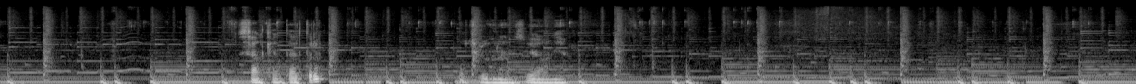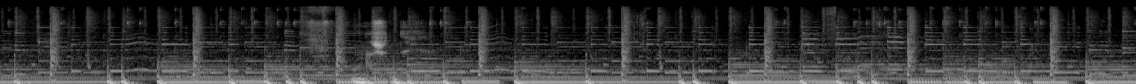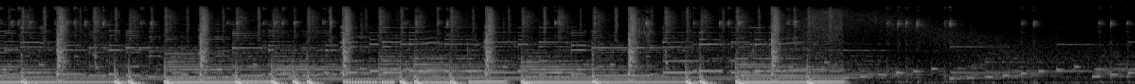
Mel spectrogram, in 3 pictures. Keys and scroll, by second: 1.2 ], 4.1 shift+space, 6.3 space, 7.1 shift+space, 9.4 ], 15.4 space.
